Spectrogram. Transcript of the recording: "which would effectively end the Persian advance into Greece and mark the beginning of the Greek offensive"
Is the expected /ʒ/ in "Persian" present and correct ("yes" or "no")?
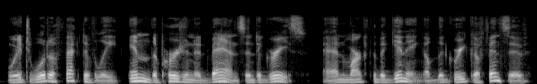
yes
